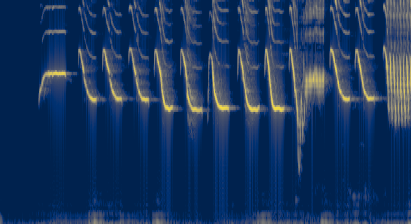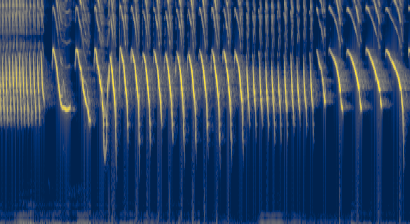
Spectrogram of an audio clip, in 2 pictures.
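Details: Canary song used to encourage other canaries to sing: evenly spaced flat whistled notes with drooping ends, a harsh buzzy burst, then a long accelerating series of steep downsweeping whistles.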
